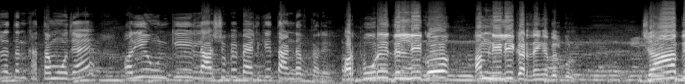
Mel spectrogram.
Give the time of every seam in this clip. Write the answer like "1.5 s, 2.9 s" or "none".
3.4 s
